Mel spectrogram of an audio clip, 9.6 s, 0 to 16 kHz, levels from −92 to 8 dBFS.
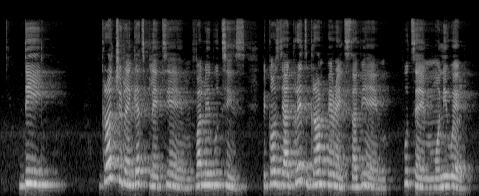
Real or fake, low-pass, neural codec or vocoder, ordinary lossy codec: real; 10.8 kHz; none; none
